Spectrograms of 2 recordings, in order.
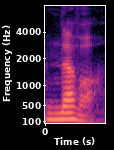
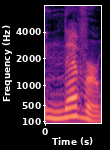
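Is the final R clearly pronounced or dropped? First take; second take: dropped; pronounced. First: It has a German accent with a weak final R. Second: It ends with a clearly pronounced R sound. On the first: The speaker calls it wrong. "in like this German way" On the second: The speaker calls it right. "with like this R at the end"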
